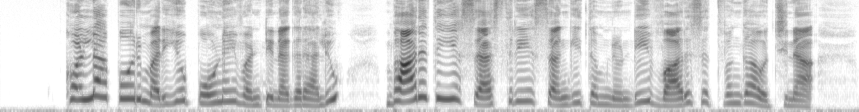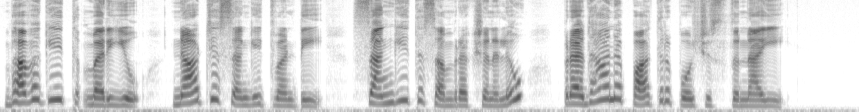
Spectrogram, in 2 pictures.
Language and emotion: Telugu, neutral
